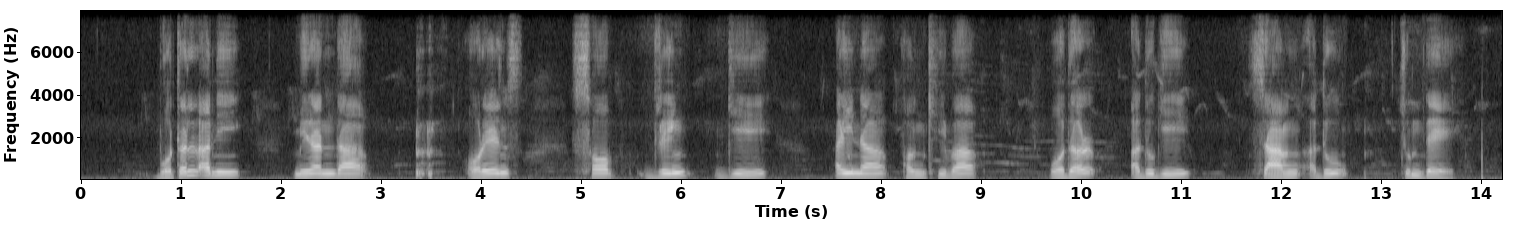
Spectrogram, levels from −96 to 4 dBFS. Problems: none marked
